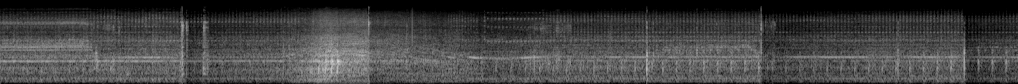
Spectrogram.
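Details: 1997 Saturn SC2 at idle, heard through a stethoscope: light, fairly even ticking knock three to four beats a second; it began six weeks after purchase, right after the engine hit high RPMs.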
